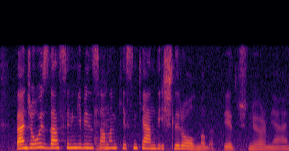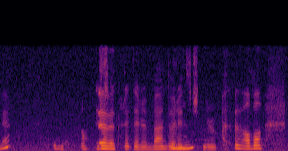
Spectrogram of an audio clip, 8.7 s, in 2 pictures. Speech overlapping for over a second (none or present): none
